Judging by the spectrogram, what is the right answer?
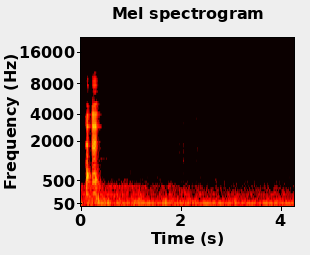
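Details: Ongoing prolonged hiccup bout, unusually severe for this person: two sharp, brief voiced catches close together, then quiet room noise; hiccups.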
